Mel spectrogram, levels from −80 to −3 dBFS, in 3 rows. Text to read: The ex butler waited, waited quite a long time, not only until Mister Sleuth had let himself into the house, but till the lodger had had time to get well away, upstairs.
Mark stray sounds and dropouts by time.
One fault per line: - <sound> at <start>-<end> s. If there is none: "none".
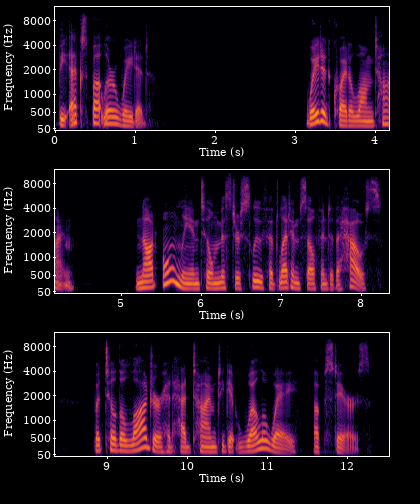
none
